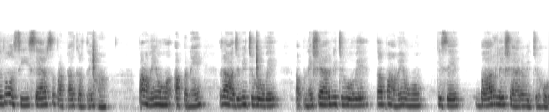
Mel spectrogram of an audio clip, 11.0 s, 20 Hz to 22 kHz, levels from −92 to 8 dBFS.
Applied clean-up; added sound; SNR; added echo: none; Snare drum; 19 dB; reverberation time 0.3 s.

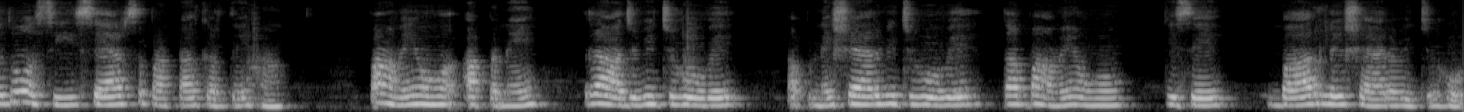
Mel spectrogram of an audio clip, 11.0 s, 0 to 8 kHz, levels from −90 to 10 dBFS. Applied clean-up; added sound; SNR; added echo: neural separator model SepFormer DNS4.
